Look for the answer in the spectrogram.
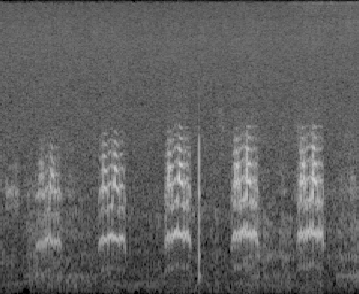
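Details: Female common quail calling: five nasal, harmonic-rich notes, each about a third of a second long, repeated steadily about once per second. A faint hiss sits behind them, and a single sharp click comes midway.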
